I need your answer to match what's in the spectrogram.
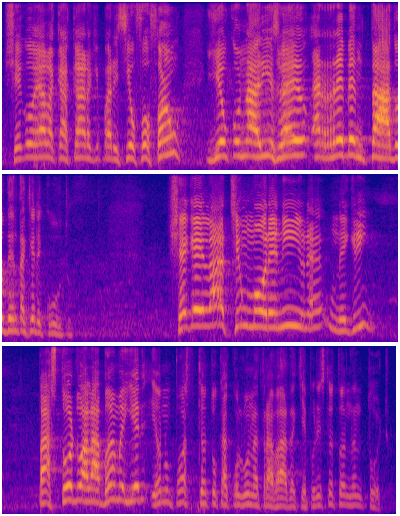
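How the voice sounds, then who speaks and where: A Brazilian man preaches in a church, his voice pitched high with a gravelly edge. He tells his story with lively, forceful delivery, acting out the scenes and breaking into shouts. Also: fairly quick. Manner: animated storyteller, acts out quotes, shouts at climaxes. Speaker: pastor and singer. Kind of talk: sermon with personal testimony. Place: church service.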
